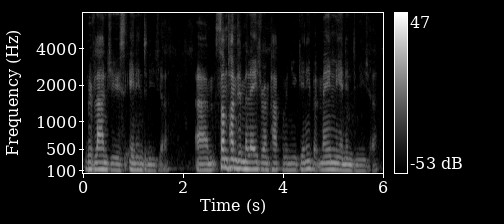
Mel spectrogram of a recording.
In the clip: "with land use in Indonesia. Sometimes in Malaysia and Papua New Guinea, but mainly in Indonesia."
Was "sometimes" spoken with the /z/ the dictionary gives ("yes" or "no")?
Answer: yes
